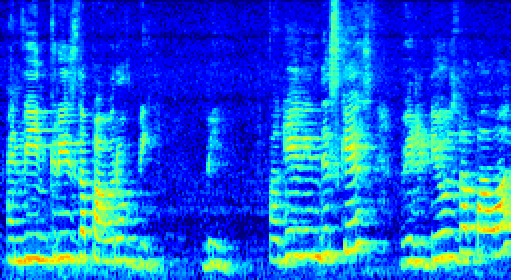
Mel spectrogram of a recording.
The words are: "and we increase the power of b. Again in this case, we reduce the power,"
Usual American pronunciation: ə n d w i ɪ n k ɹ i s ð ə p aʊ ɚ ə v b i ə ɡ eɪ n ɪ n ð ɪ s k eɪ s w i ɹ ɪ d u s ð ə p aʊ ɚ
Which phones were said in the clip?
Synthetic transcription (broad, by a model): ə n d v i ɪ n k ɹ i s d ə p aʊ ɚ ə b b i ə ɡ eɪ n ɪ n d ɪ s k eɪ s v i ɹ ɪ d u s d ə p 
